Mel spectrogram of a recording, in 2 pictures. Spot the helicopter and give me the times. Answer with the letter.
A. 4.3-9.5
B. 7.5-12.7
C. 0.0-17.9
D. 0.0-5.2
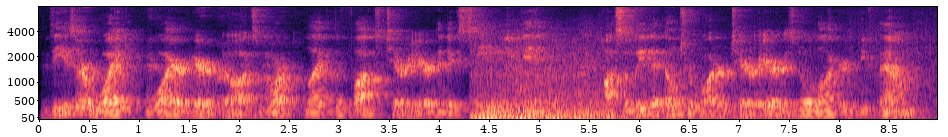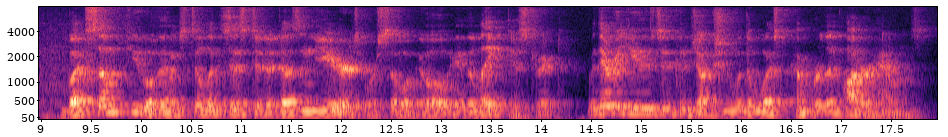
A.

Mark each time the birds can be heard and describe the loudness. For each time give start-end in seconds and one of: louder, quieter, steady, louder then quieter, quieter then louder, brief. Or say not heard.
not heard.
